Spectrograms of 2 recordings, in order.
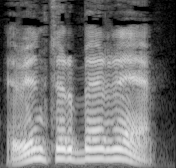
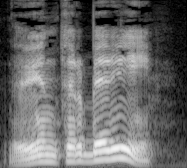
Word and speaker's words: Винтерберри: «Мадемуазель Винтерберре». Именно так, с ударением на последнем слоге. Мэй оторопела, а нахал подошел уже совсем близко и повторил. «Мадемуазель Винтерберри».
